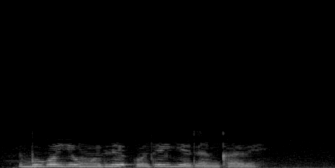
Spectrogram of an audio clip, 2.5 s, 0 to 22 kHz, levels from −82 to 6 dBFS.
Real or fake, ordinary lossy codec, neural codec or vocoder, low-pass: real; AAC, 16 kbps; none; 19.8 kHz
